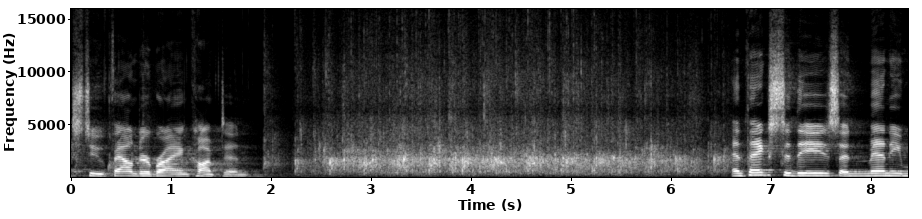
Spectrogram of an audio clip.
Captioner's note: applause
